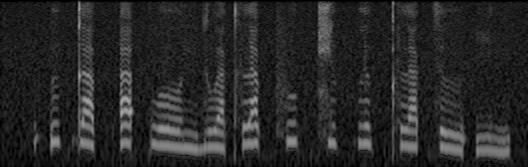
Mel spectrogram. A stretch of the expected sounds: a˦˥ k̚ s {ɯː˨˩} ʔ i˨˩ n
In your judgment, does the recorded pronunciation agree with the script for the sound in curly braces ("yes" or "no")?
yes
